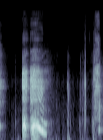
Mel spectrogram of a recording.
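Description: A girl coughing and clearing her throat: a brief sharp cough, then a longer, louder throat-clearing cough about half a second in that falls in pitch.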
